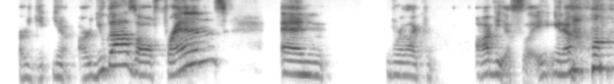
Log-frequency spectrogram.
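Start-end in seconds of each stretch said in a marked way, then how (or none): 0.2-2.3 put-on thick Southern accent. Retelling what a man from Alabama asked on the bus, thick Southern accent. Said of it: "thick Southern accent".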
